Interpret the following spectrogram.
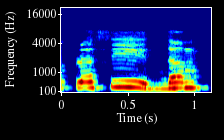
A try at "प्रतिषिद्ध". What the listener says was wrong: बस शब्द क्या है तेन प्रतिषिद्ध प्रसिद्ध आपने शायद पढ़ लिया था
